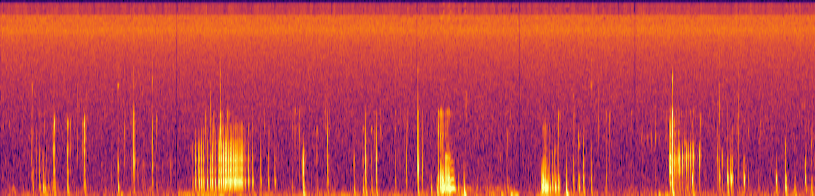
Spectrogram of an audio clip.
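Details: Gurgling abdominal rumbles with clicks and several louder growls after eating; ordinary bowel sounds (borborygmi).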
